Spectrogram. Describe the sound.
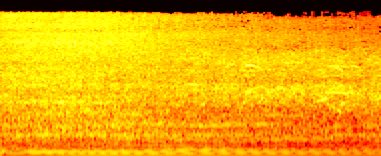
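A car engine rumbles loudly and steadily as the car turns and pulls slowly away on gravel, giving a deep, even drone throughout.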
